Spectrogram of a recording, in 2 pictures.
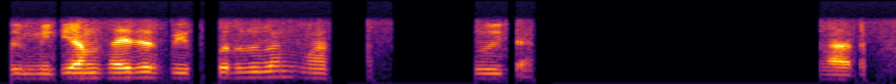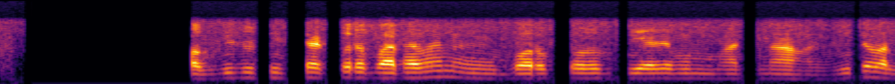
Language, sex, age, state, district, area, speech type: Bengali, male, 30-45, West Bengal, South 24 Parganas, rural, conversation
